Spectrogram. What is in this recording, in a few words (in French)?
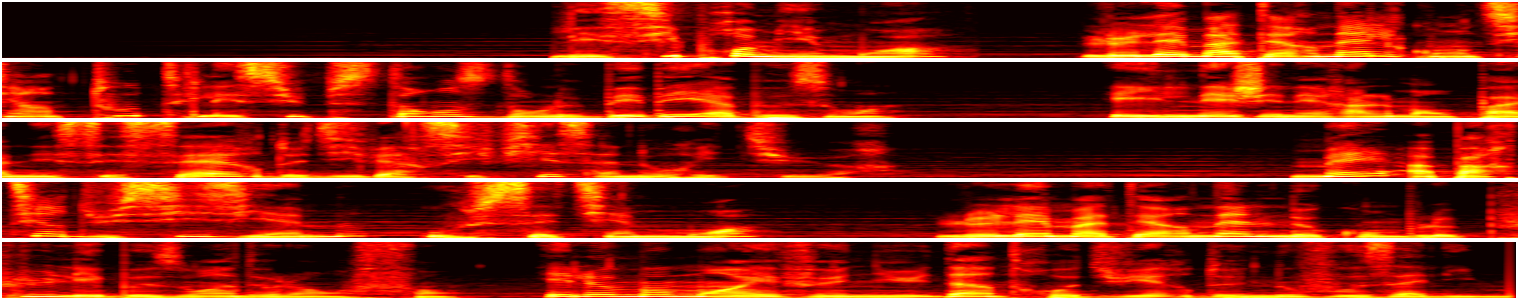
docu mon bebe bio, voix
